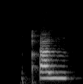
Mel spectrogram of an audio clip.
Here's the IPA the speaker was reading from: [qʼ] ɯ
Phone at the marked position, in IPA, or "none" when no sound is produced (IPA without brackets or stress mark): qʼ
